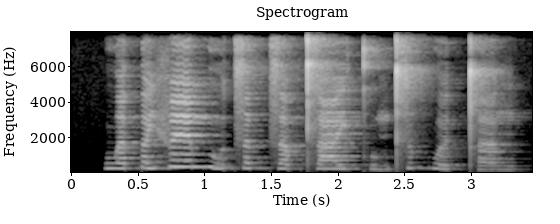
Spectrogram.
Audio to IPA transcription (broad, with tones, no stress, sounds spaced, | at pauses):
w ɐ˨˥ t̚ ɐ˨˧ j f ɛː˥ m uː˨˩ t͡s ɐ˥ t̚ t͡s ɐ˧ p̚ t͡s aː˨˧ j kʷʰ ɐ˨˩ m t͡s ʊ˥ k̚ w ɵ˨˥ t̚ t̪ʰ ɐ˨ ŋ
